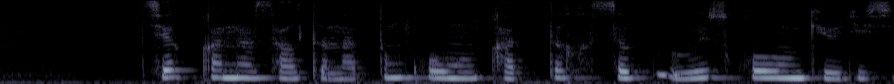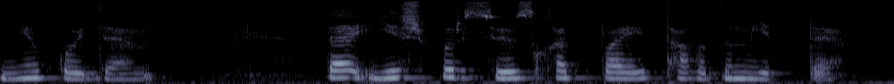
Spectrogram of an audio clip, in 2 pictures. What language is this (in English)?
Kazakh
